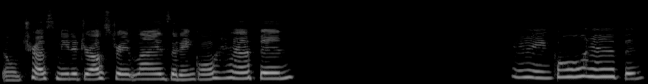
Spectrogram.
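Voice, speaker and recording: A woman with a fairly high voice hosts a casual drawing livestream. She talks informally, half to herself and half to viewers, in slangy, playfully dramatic asides. The sound is very dry, with no room echo. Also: fairly even intonation, a little slow, a little mellow. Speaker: art livestreamer, host.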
